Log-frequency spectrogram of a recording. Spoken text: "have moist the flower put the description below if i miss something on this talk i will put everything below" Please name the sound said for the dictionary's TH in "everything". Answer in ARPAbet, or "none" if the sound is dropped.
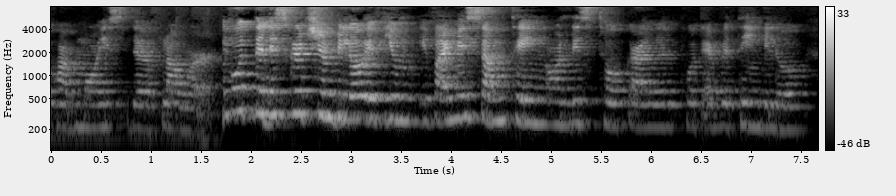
T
